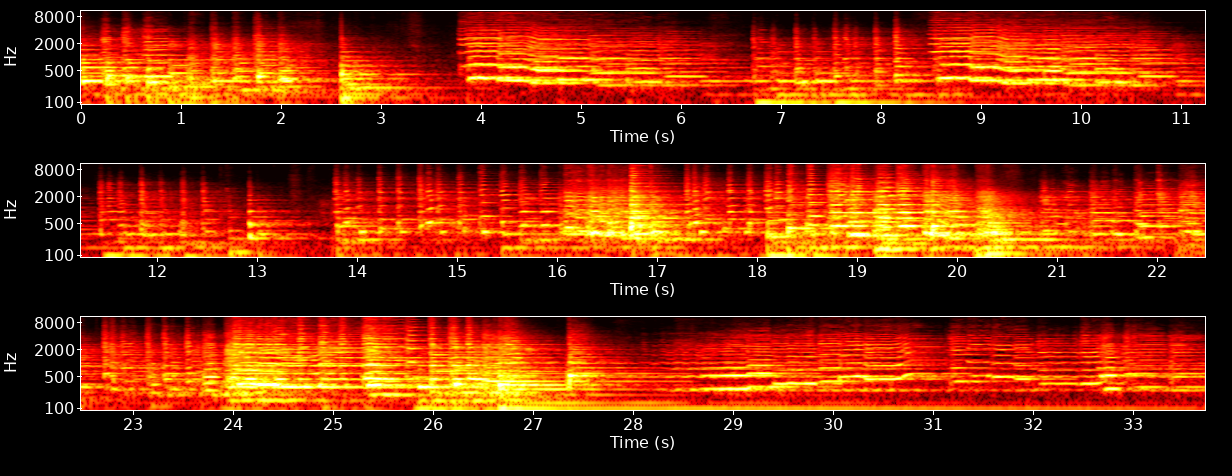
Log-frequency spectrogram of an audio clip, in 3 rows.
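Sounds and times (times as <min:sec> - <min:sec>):
cello: 0:00.0 - 0:33.7
violin: 0:00.0 - 0:33.7.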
